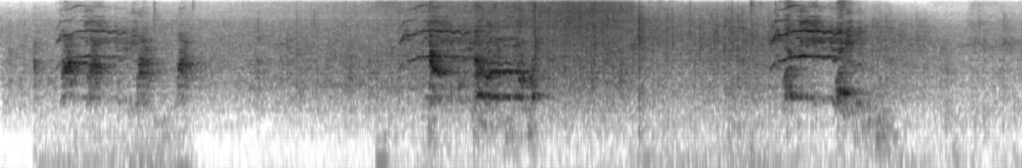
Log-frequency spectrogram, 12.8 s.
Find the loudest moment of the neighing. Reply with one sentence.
The volume of the neighing peaks at 10 seconds.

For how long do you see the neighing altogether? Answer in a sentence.
The neighing can be heard for 5 seconds in total.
